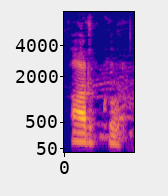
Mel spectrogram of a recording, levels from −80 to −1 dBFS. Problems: background sounds at intervals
